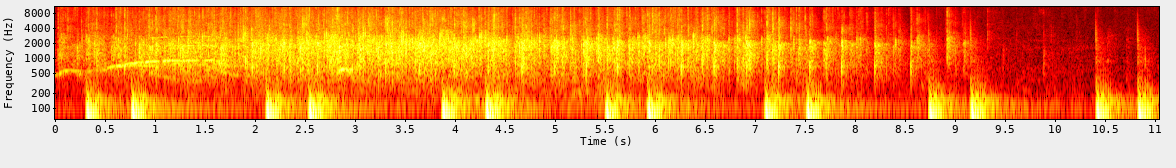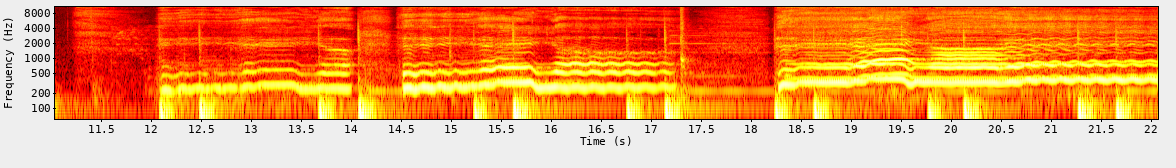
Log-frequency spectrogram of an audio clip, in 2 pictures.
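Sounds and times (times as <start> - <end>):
audience applauding and cheering: 0.0 - 9.3.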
